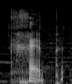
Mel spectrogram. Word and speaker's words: crêpe: this episode so now you know how to pronounce crep in French thank you for tuning into forless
